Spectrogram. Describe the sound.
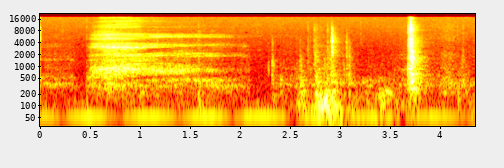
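A back door being opened: a soft, breathy scraping rush lasting over a second, followed by a few quieter knocks and a single sharp click near the end, all fairly faint with no voices.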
